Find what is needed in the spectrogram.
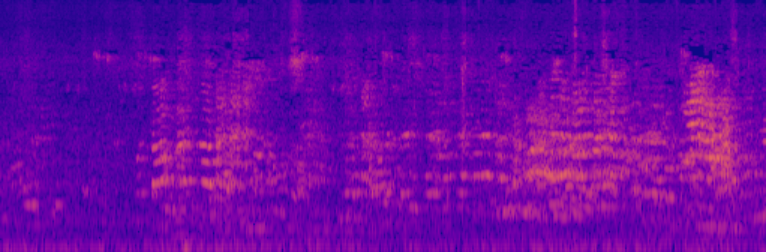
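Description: Children's voices talking and calling out, quieter at first and busier from about a second in.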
